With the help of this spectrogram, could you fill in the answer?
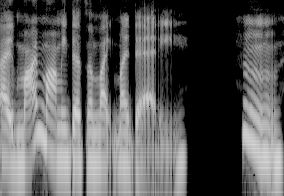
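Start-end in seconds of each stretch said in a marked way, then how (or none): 0.0-1.9 put-on small girl's matter-of-fact voice with swooping pitch. Parent retelling what their five-year-old daughter said while playing, imitating daughter's little voice. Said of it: "in her little voice, just matter of factly".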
